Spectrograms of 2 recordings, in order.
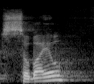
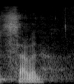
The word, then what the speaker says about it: sábado: And I just wanted to return the favor by saying, Boa sorte no sobaio. Did I say it correctly? Sábado.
